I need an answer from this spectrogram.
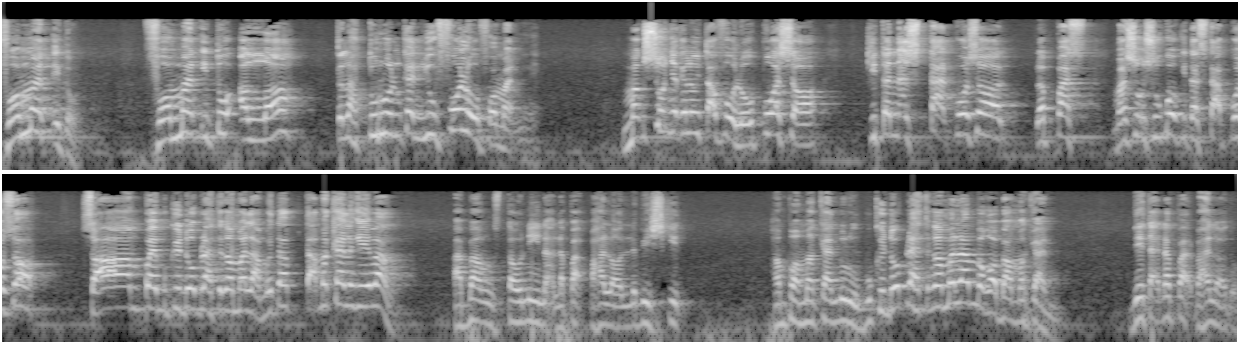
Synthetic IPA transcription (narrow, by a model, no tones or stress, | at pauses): fɔrmat̪̚it̪ṵ | fɔmat̪̚it̪uʔalːɑh | t̪əlaht̪uɾʊnkanjufolofɔrmat̪̚nḭ | mak̚sʊt̪̚ɲakaloit̪aʔfolopuasɔkit̪anaʔsə̥t̪at̪̚puasɔləpasmasʊʔsuɡʊhkit̪asə̥t̪at̪̚puasɔ | sampajbukɪduəbəlast̪əŋahmalamkit̪at̪aʔmakanlaɡiabaŋ | abaŋt̪aunina̰ʔdapat̪̚paɦalɔləbɪhsə̥kɪt̪̚ | hampamakandulubukɪduəbəlast̪əŋahmalambaɡɔabaŋmaka̰n | diət̪aʔdapat̪̚paɦalɔt̪ṵ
